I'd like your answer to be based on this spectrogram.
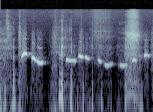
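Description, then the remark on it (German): A person whistles a wavering, sliding tune for about three seconds, imitating the thin whistling noise made while urinating before the stream comes, with soft breathy and low background sounds underneath. “der pfeift dann so ein bisschen, bis es, äh, bis der Urinstrahl kommt, dann ist es eher so Gurgel.”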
